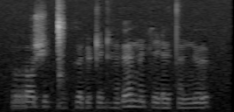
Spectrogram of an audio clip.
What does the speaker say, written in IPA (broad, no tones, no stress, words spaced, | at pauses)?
rɔʃi ɡ͡ǀɔkʏɗʏ ʈiɖʱɛ̃ɗɛnɛ̃ kiɽetɛ̃ nʏ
